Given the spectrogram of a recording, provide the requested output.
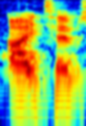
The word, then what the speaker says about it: items: bueno, sigue significando, y items son artículos, ¿vale? Lo veíamos también ayer, desk, items, desk, tal cual, items, no, items, se pronuncia I, porque la I se convierte en I, sonaría desk items.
